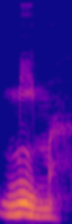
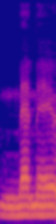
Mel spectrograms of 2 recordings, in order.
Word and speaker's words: meme: A meme - the pronunciation meme, not meh meh or mi mi or whatever, meme.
